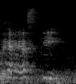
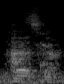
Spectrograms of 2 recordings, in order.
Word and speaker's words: Pascal: Not Pasky. Pascal. Am I saying it right?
